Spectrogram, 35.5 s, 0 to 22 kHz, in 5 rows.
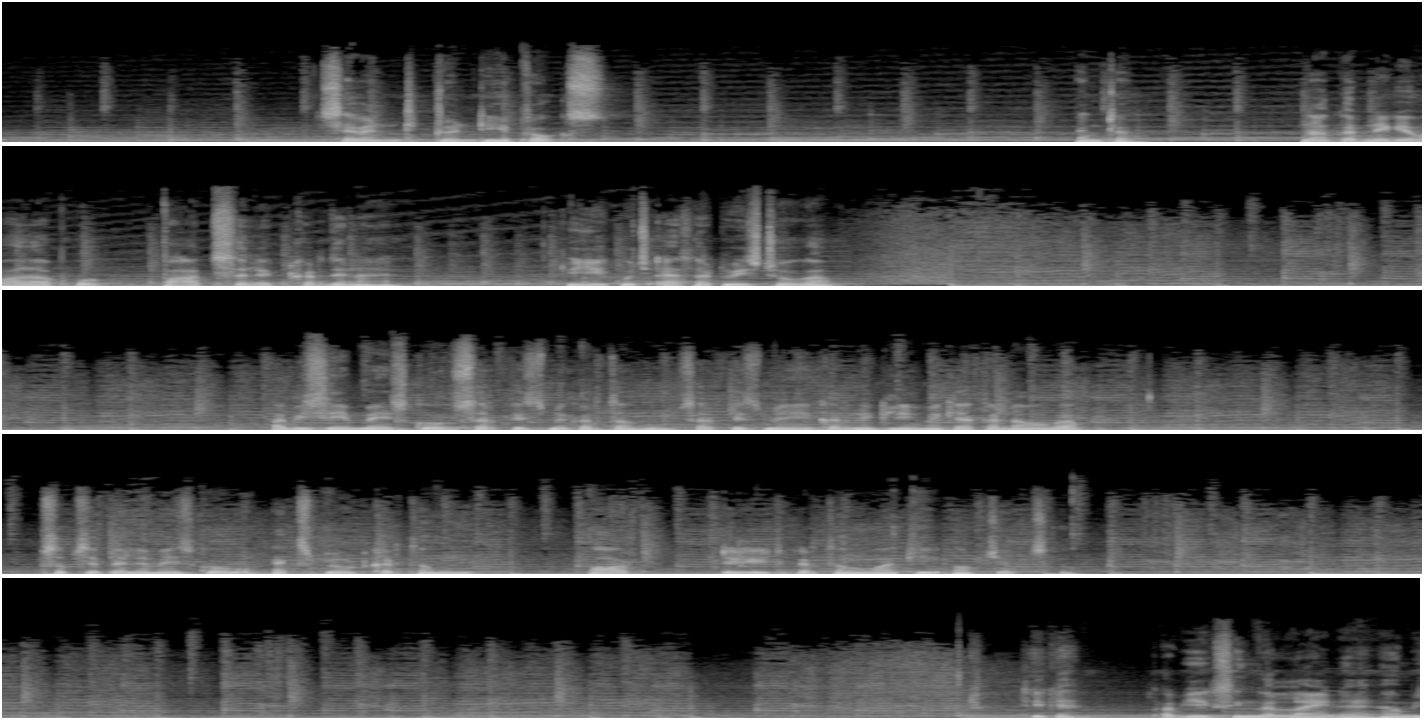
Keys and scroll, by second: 0.9 3, 1.8 BackSpace, 2.5 2, 3.0 0, 17.4 Escape, 17.6 Escape, 20.0 x, 29.4 Delete, 31.8 Delete, 35.1-35.4 typing.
